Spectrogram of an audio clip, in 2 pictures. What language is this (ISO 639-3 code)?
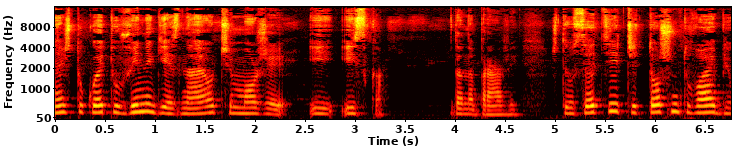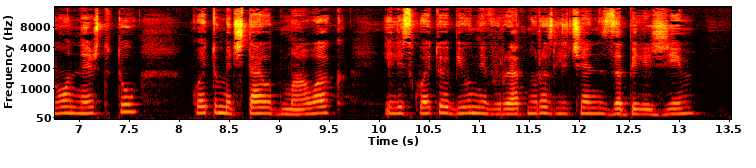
bul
